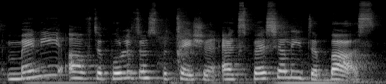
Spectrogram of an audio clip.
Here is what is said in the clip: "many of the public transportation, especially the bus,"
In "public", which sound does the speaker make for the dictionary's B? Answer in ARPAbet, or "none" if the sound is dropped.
none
